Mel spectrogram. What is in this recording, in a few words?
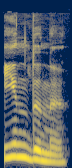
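"индыны", Komi, female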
